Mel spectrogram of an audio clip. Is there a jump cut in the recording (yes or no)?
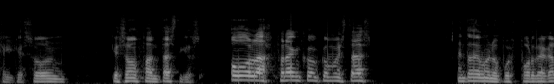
no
